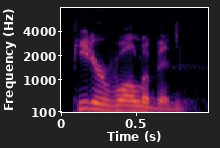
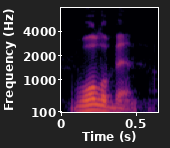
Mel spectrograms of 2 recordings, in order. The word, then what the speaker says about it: Peter Wohlleben: Peter Wohlleben. – Wohlleben.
